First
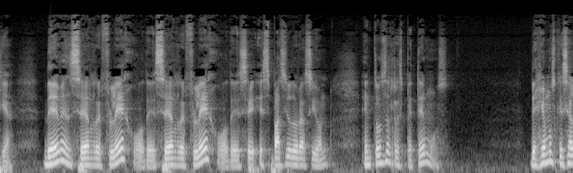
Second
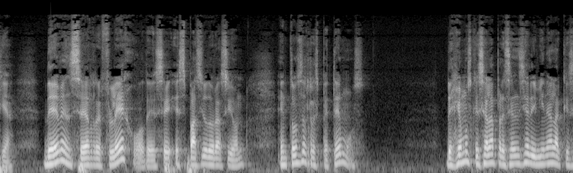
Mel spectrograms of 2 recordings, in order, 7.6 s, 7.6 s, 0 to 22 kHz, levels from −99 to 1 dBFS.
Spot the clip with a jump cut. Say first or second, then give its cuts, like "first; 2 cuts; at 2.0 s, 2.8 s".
first; 1 cut; at 2.1 s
